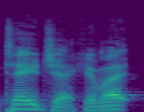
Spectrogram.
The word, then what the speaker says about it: Tajak: and I have the privilege of welcoming our guests with Landon and I tonight, Rebecca Tajak.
